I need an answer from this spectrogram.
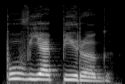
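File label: "пувъя пирог", Komi, female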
